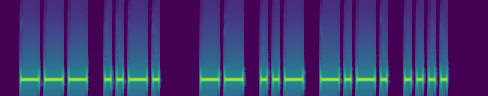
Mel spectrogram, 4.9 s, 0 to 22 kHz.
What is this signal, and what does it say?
Morse code, heard as a keyed tone, about 20 wpm, 700 Hz. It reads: OF MUCH
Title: Sentences from Top 1000 Words - Review Part 3 - 20wpm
